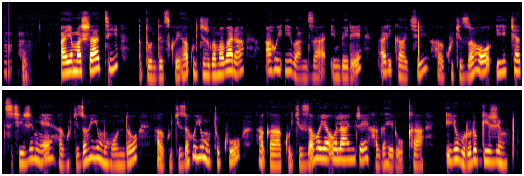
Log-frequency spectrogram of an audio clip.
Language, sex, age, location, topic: Kinyarwanda, female, 18-24, Huye, finance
